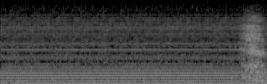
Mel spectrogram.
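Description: Faint, steady electrical mains hum from the microphone and sound system.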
